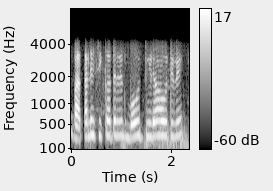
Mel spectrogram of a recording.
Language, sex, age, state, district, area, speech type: Odia, female, 18-30, Odisha, Subarnapur, urban, conversation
